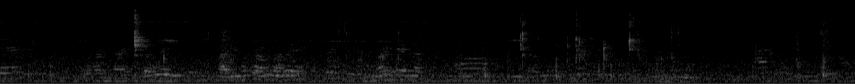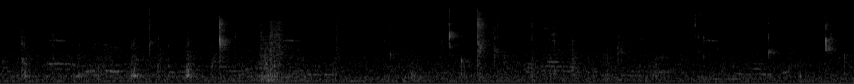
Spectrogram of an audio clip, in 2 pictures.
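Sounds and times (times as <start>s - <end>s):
wet chewing mouth sounds: 4.8s - 6.9s, 12.3s - 17.0s.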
